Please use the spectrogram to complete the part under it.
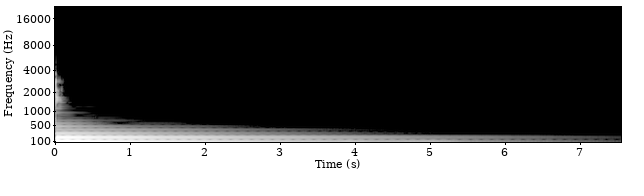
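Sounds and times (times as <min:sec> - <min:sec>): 
bass F sharp 2 note picked: 0:00.0 - 0:06.0.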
